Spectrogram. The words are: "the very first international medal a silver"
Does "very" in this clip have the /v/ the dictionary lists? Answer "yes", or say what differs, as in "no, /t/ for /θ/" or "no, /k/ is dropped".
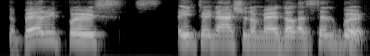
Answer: no, /b/ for /v/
